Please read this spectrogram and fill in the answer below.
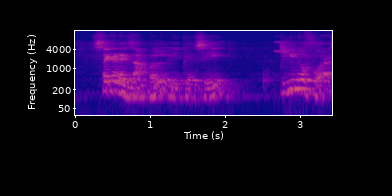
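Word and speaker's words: Ctenophora: example you can see Tora C is always silent here Tora and Tora they can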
